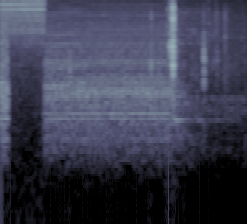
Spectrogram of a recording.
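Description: Handheld craft heat gun blowing with a steady hiss and a faint motor whine, drying freshly sprayed shimmer ink on cardstock. It drops out briefly at the start, then runs again and is switched off with a click near the end.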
